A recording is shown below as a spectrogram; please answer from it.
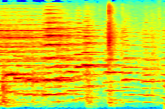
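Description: Orchestral film score with bowed strings playing sustained, shifting notes, growing softer toward the end. A single short tap sounds near the end.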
